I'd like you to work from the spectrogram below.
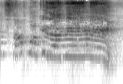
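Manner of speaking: very high, squealed mock outburst; hammed-up panicked shriek; mortified shriek. Patient being examined by the doctor, mortified shriek.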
